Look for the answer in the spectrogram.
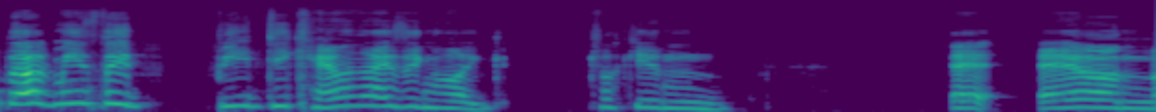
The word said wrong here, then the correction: Ain: Ain, sorry. – You have to say it like you sound like you're in pain.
